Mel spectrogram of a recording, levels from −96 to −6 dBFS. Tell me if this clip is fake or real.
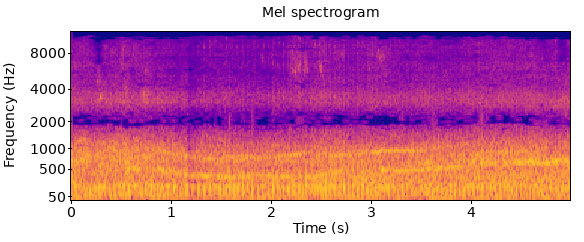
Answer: fake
